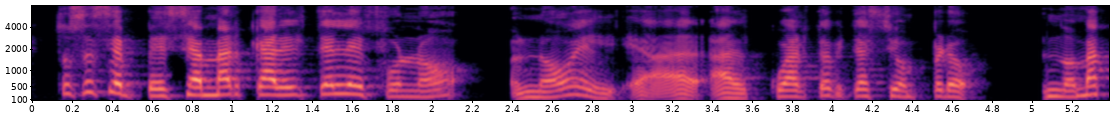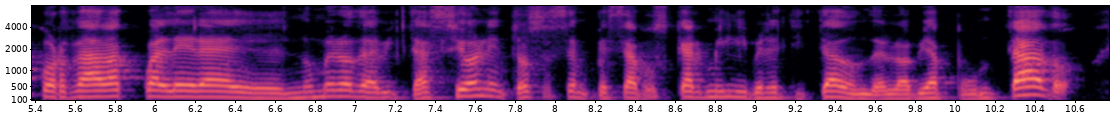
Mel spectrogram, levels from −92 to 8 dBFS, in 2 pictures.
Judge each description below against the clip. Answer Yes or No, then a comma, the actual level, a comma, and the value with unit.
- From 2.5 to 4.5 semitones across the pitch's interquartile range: No, average, 5.0 semitones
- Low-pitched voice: No, medium, 185 Hz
